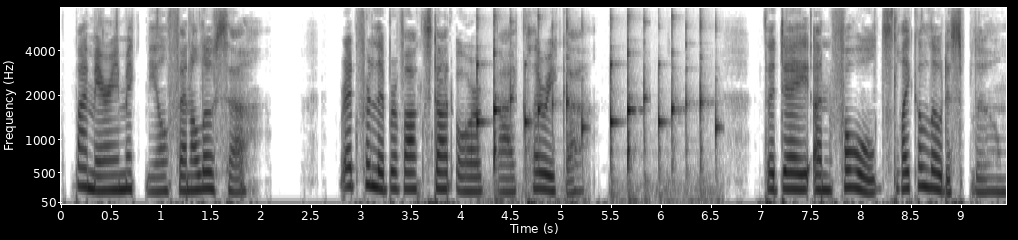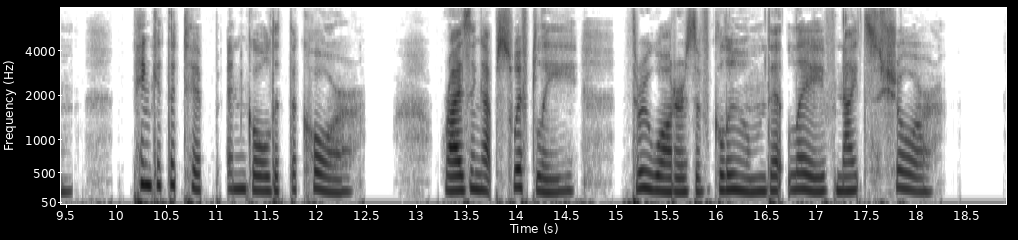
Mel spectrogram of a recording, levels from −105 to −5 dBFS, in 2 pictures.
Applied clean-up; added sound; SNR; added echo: none; Marimba, xylophone; 2 dB; none.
